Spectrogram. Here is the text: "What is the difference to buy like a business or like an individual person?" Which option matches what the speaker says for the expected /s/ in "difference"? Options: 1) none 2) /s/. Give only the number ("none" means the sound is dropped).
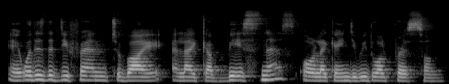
1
